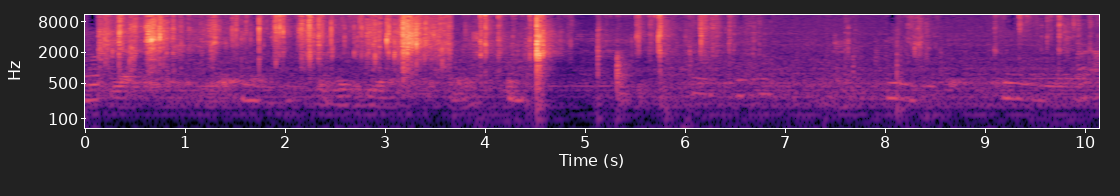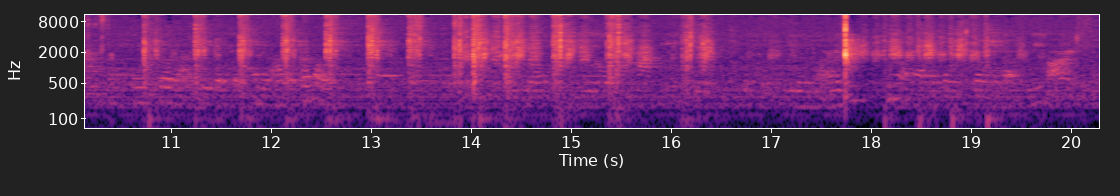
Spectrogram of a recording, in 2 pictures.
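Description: Chef's knife tapping on a wooden cutting board as garlic is peeled and minced: a string of quick, uneven taps, thickest in the second half. A sharp knock comes about four and a half seconds in and another near the end. Faint voices or music run underneath.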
